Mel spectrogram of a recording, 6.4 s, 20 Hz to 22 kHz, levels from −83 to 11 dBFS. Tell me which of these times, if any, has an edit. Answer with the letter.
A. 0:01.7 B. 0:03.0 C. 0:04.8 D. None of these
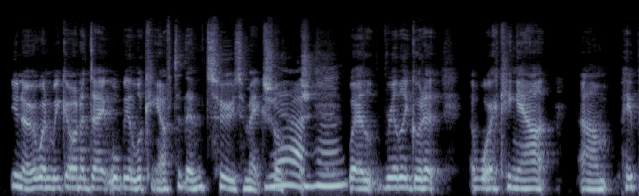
B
